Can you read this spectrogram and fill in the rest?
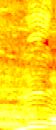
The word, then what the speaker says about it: Moux: Mou en Morvan, ça s'écrit M-O-U-X, Mou.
